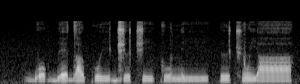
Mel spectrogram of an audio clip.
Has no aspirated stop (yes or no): yes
